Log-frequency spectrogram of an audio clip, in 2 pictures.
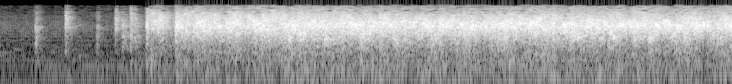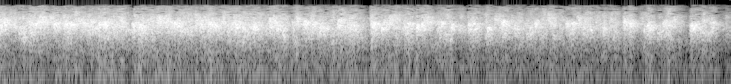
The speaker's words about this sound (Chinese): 高雄的徒弟啊，自己先鼓掌，先拍手啊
